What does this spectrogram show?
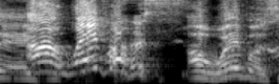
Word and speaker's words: huevos: Oh, huevos. Oh, huevos. It's spelled with an H.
